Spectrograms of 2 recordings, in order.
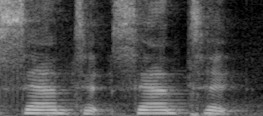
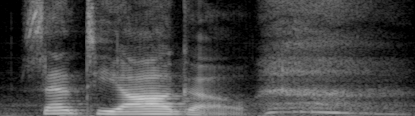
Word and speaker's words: Santiago: This is Santiago. It's not Santagato.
